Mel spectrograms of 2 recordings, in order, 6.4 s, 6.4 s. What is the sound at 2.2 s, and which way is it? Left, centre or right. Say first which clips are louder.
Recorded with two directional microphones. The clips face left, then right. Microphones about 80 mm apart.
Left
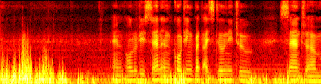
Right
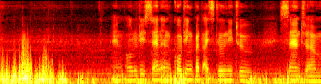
Speech: left 1 dB; left.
